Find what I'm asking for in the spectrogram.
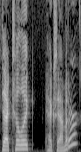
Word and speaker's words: dactylic hexameter: So the Odyssey is a 12,110 line epic poem originally written in, and I hope I get the pronunciation here correct, dactylic hexameter? – Yes. – Oh, well done.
